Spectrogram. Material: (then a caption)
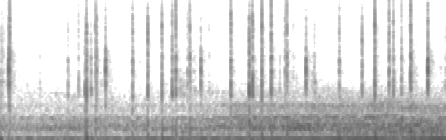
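Cardboard. A flat, hand-sized cardboard Bee's Wrap food-wrap package, thin, hollow and unwrapped, is held in both hands and scratched and tapped with long acrylic nails. Quick, uneven, crisp clicky taps sound over a steady low hum that grows slightly louder toward the end.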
